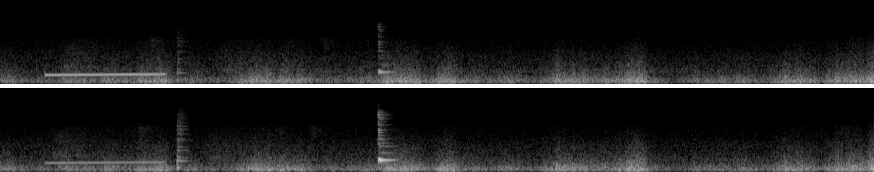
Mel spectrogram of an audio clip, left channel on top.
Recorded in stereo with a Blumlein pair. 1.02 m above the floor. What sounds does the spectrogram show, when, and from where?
0.5 s an alarm: 65° left
1.8 s a snare drum: 25° right
3.8 s a cowbell: 30° right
